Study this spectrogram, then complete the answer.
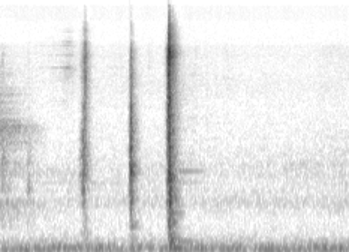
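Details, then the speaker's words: Car fitted with an NRG steering wheel ignition system, on a cold day: three sharp dry clicks in a quiet cabin as the relay pulls in cleanly when ignition power comes on. It works normally. "Ah, okay. So it actually did work. You hear the relay power on."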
